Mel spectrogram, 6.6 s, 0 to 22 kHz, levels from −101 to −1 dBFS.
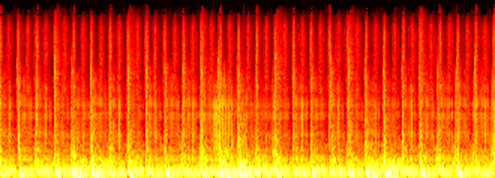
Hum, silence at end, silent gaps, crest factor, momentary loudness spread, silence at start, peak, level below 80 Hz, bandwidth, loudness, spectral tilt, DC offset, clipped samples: none; 0 s; none; 12 dB; 5 LU; 0 s; 0 dBFS; -16 dBFS; 13.5 kHz; -15 LUFS; -7 dB/octave; under 0.1%; under 0.1%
